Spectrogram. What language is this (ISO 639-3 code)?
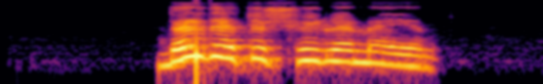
bak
